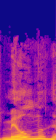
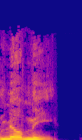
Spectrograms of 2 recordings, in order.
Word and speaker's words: Milne: M-I-L-N-E. – No, I mean, it's Milne. You, A.A. Milne. – No, it's definitely not Milne. It's a one-syllable last name.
